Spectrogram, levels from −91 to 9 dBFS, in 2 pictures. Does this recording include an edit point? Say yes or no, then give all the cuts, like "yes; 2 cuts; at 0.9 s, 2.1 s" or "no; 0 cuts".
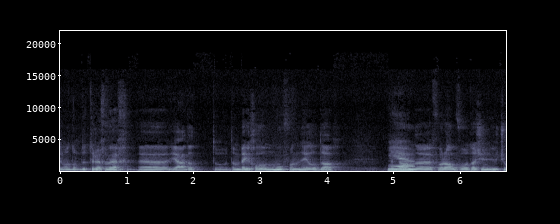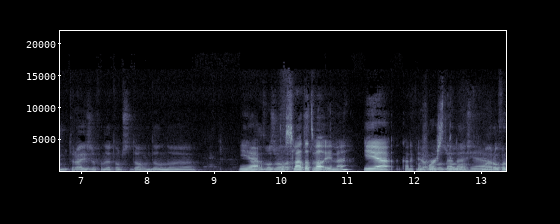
no; 0 cuts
